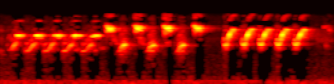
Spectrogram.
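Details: Goldfinch hybrid song phrase: repeated paired chirps at a fast even pace, then a run of higher, drawn-out sweeping notes, and finally a brisk series of rising-falling chirps; clear and close, faint low hum.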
